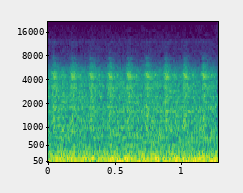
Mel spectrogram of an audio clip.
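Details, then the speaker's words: F-150 with 180,000 miles, idle: steady light knock about eight times a second over rough idle; sounds almost like valve train, plus a misfire and P0325 knock sensor code, cause unconfirmed; ticking knock at idle. "almost sounds like B train but it also has a misfire as well"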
